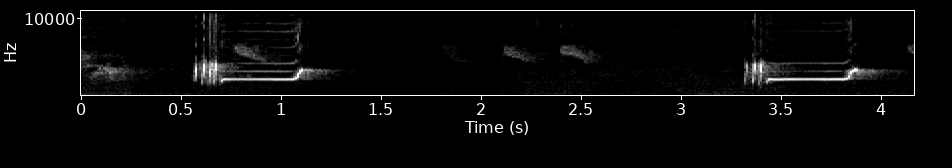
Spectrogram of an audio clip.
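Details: Prinia giving an unusual call twice, each a brief chirpy burst followed by a thin, level, whistled tone ending in a quick upward flick, with soft chirps from other birds in the background.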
